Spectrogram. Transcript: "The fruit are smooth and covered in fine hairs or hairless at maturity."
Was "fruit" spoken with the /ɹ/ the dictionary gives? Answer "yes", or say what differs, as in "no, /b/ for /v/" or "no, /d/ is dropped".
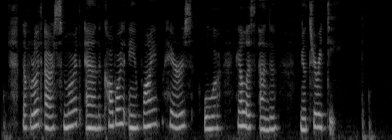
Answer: no, /l/ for /ɹ/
